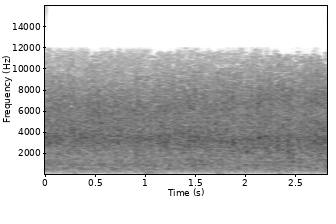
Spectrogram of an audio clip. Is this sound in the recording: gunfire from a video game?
no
